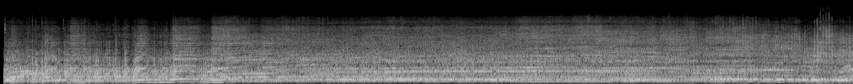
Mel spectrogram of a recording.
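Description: A pack of dirt-track sedan race cars with their engines all running together, several engine notes overlapping and climbing in pitch about two seconds in as the field accelerates.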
